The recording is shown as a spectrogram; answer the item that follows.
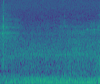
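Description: Low, steady outdoor background noise with no distinct sounds in it, such as distant traffic or light wind.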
